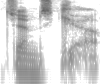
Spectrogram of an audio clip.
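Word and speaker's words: James Gunn: gun James gun pardon se prononce James gun James gun 2 exactement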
